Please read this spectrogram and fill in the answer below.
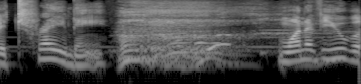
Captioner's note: gasps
